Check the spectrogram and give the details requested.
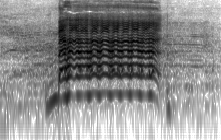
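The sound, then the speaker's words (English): A group of voices imitates a sheep, letting out one long, wavering bleat together that lasts about a second, loud, then fades away. “what's the best thing a sheep can do when they've wandered off into darkness? Let's all do it.”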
